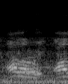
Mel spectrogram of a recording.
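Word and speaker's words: Alari: yeah M taking identity my name a l a r i Al a l a r Al Al you pronounce it like Al all right Simmons what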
